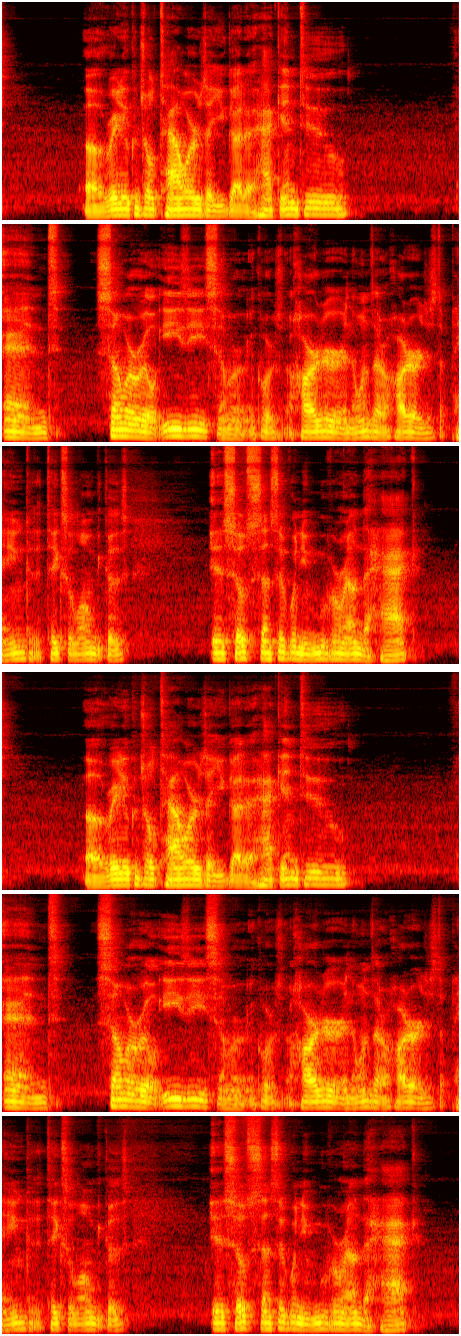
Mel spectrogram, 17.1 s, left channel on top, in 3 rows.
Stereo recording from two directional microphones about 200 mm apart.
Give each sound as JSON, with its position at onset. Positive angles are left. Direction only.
{"t": 1.0, "sound": "speech", "side_deg": 45}
{"t": 5.6, "sound": "speech", "side_deg": 45}
{"t": 14.0, "sound": "speech", "side_deg": 45}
